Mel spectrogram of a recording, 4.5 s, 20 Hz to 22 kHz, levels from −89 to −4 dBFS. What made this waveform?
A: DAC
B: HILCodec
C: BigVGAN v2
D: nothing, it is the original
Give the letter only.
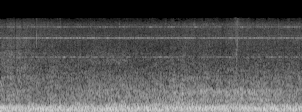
D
